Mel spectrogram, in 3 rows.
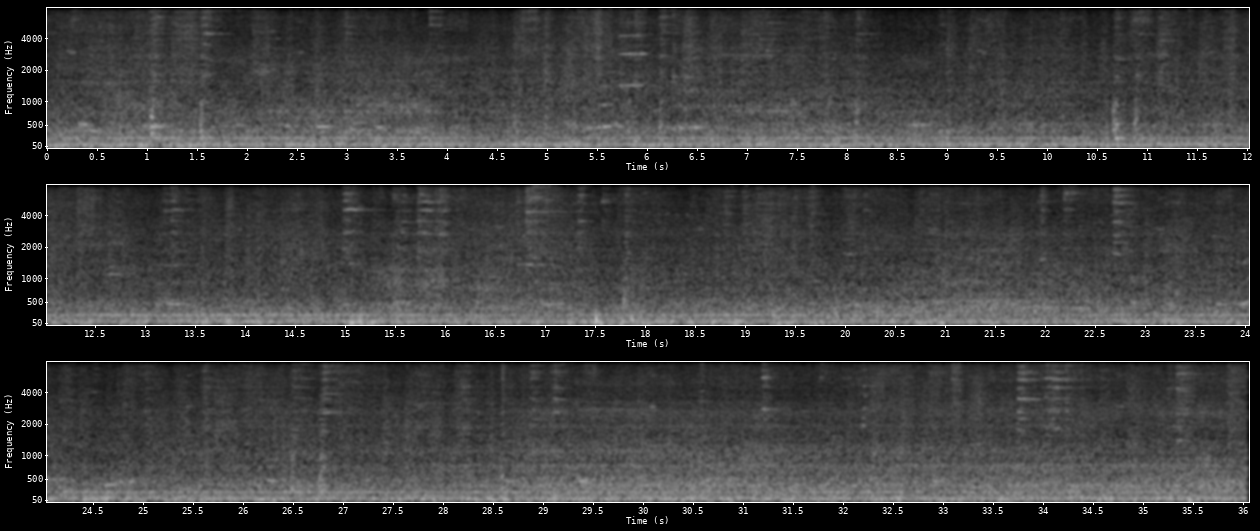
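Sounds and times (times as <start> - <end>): train wheels rumbling on rails: 0.0 - 36.0
high wheel squeals: 5.3 - 7.5.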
